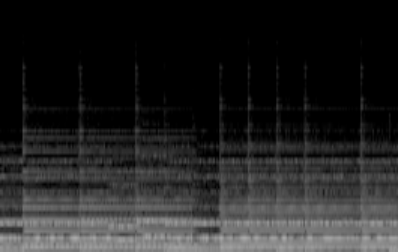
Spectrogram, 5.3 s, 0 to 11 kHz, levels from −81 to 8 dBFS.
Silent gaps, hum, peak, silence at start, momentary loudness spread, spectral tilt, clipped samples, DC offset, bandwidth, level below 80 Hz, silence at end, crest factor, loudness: none; none; -16 dBFS; 0 s; 2 LU; -8 dB/octave; under 0.1%; 0.3%; 8.2 kHz; -58 dBFS; 0 s; 12 dB; -28 LUFS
